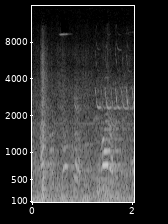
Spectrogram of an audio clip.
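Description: Passenger train rolling slowly out of a station, heard from its open coach door: a steady low rumble with a single sharp clack a moment in. A rapid series of short high chirps comes in after the halfway point.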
